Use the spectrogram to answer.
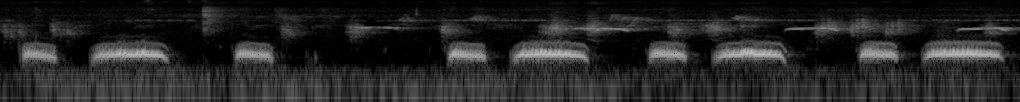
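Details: Wild-caught spotted dove used as a decoy, cooing in 'thúc gù' style: short then longer low hollow notes paired and repeated, while small birds twitter high in the background.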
